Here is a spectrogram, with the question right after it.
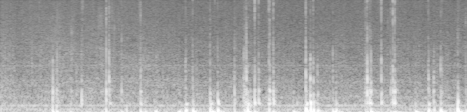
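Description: Fingertips and nails tap and scratch the panels of a full-size inflated synthetic leather soccer ball, hollow and white with red and orange panels, held in both hands close to the microphone. The result is a quiet, irregular run of dull, deep thumps with short scratchy ticks that die away almost instantly, over a low steady hum.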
